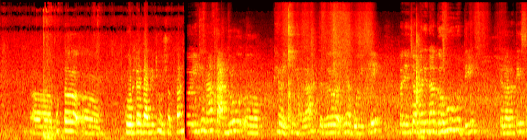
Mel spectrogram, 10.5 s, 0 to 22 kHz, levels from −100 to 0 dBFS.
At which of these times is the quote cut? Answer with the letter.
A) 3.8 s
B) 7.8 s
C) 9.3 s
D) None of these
A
